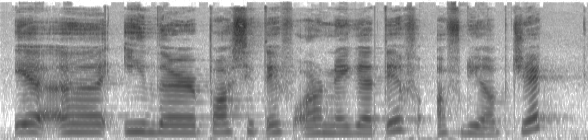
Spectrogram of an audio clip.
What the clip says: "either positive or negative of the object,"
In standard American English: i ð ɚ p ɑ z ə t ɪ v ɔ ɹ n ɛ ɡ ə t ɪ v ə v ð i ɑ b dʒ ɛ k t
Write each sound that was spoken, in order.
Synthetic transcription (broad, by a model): i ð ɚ p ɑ s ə t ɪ f ɔ ɹ n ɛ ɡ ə t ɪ f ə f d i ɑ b dʒ ɛ k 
